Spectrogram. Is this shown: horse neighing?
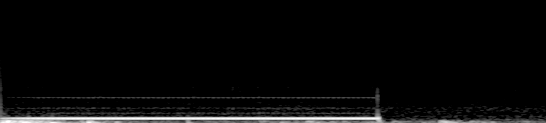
no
